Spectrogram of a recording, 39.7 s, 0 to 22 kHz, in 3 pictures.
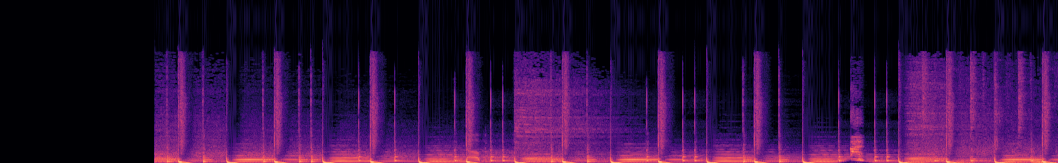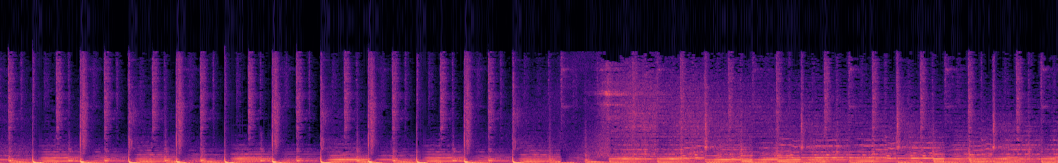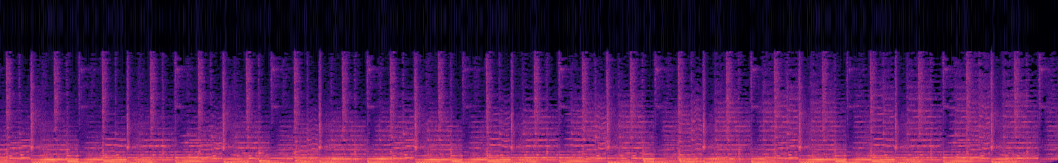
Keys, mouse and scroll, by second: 17.5 scroll up 1, 17.7 3, 17.9 5, 19.0 middle click, 19.9 middle click, 21.6 scroll down 1, 21.7 middle click, 21.8-22.3 scroll up 1, 22.9 scroll down 1, 23.7 middle click, 24.5 F3, 25.0 middle click, 25.2 scroll down 1, 26.5 q, 26.8 scroll up 1, 28.8-29.3 scroll down 1, 29.8 middle click, 30.1 scroll up 1, 31.3 scroll up 1, 32.0 F2, 32.7 scroll up 1, 33.1 middle click, 33.5 F2, 34.1 scroll up 1, 37.6 scroll down 1, 38.6 alt+middle click, 39.3 scroll up 1.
